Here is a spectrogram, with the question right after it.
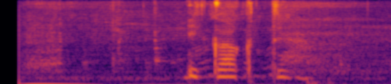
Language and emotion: Russian, sad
